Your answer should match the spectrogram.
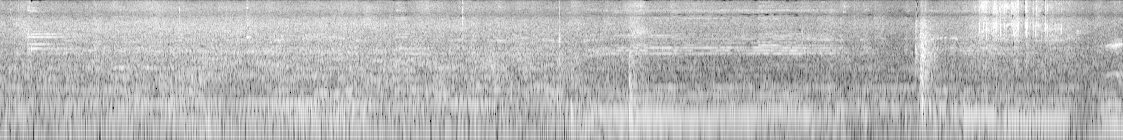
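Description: A motor vehicle's engine running close by, holding a steady note, rising in pitch about four seconds in and falling back near the end. A sharp click sounds about seven seconds in.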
